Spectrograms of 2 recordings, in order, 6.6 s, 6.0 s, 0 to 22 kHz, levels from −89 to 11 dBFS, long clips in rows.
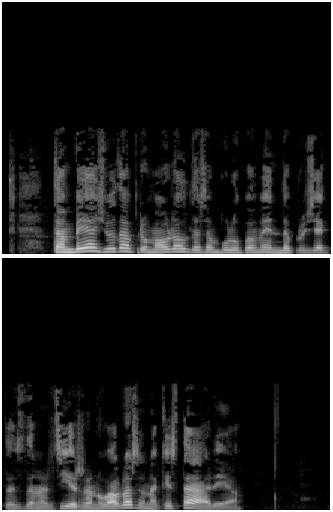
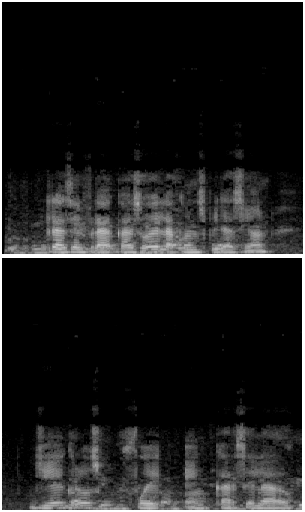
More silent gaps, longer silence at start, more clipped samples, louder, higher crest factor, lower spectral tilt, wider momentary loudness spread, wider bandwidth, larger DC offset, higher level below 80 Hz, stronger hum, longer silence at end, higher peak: neither; first, 0.5 s vs 0.05 s; neither; about the same, -22 LUFS vs -21 LUFS; about the same, 20 dB vs 18 dB; about the same, -4.5 dB/octave vs -5.5 dB/octave; first, 14 LU vs 10 LU; first, 11.5 kHz vs 7.6 kHz; neither; second, -76 dBFS vs -60 dBFS; neither; first, 0.95 s vs 0 s; about the same, -2 dBFS vs -4 dBFS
